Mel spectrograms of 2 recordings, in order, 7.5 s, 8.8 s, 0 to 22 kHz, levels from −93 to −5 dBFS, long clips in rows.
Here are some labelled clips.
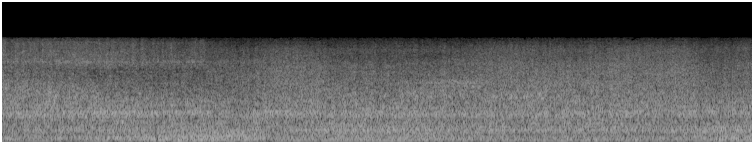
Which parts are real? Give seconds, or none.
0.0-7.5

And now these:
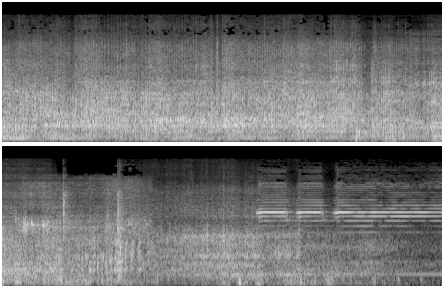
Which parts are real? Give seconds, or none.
0.0-4.1; 5.5-8.8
